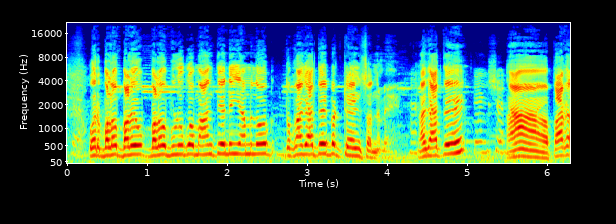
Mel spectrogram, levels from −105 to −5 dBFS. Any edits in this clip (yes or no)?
no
